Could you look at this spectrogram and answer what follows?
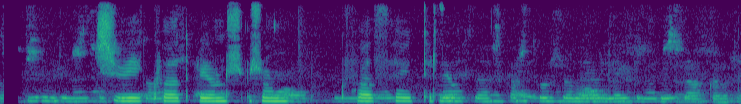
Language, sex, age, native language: Icelandic, female, 12, Icelandic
